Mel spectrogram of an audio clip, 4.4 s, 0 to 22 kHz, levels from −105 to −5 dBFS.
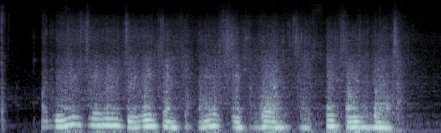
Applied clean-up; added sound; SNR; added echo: neural mask model RNNoise.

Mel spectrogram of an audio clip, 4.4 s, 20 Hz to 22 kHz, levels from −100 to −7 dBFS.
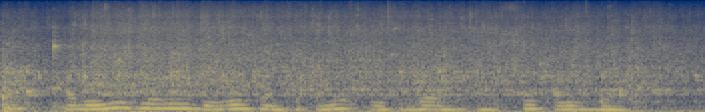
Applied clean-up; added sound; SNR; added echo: none; Toilet flush; 0 dB; none.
